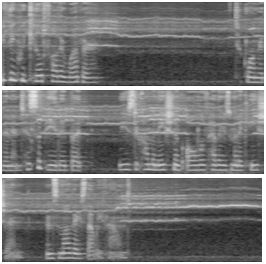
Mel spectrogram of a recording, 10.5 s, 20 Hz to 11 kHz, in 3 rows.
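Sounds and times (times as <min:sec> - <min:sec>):
speech: 0:00.0 - 0:01.4, 0:03.2 - 0:08.9
tin kettle whistling on a pot-bellied stove: 0:00.0 - 0:10.4
faint low rumble: 0:05.7 - 0:07.2.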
